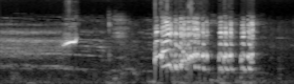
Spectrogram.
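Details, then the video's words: Angry turkey hen from Buner, Khyber Pakhtunkhwa, kept among pet birds, giving a short squeal and then a harsh, rattling burst broken into three stuttered pulses, with faint rustling beneath. "Angry Turkey bird 🦃🦃 angry turkey sounds!"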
